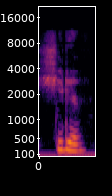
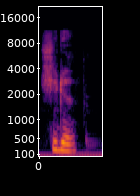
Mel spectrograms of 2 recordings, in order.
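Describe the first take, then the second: First: The words are reduced and run together. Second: The same.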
